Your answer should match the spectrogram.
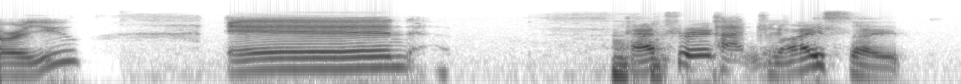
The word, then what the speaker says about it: Lysaght: are you and Patrick liight liight which rhy rhymes with eyesight but is not spelled like that at allat aren you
